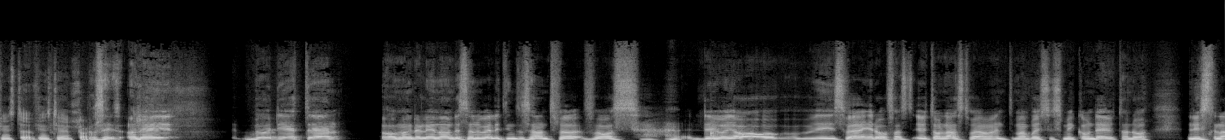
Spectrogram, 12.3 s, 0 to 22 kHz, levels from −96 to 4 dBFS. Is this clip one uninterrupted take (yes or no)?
yes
